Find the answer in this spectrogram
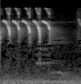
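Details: Canary song to stimulate other canaries: five quick, high downward-slurred whistled chirps in under a second, then quiet.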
